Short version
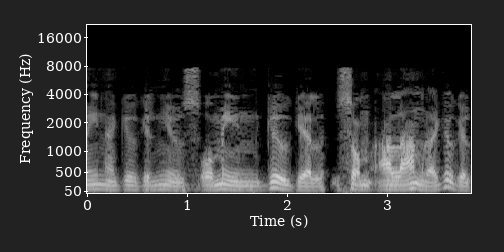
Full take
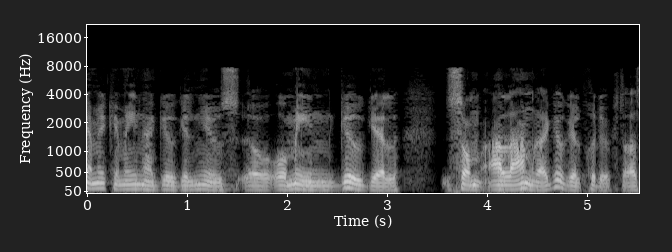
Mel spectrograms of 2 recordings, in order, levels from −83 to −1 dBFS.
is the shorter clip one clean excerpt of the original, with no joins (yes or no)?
no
